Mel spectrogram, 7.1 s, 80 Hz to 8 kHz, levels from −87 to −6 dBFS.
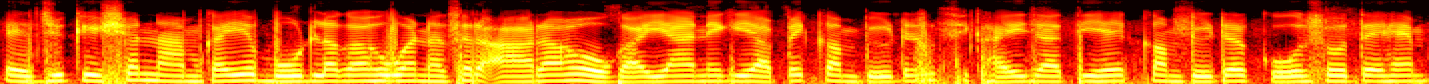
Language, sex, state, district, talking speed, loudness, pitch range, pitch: Hindi, female, Maharashtra, Chandrapur, 185 wpm, -15 LUFS, 185-205 Hz, 195 Hz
